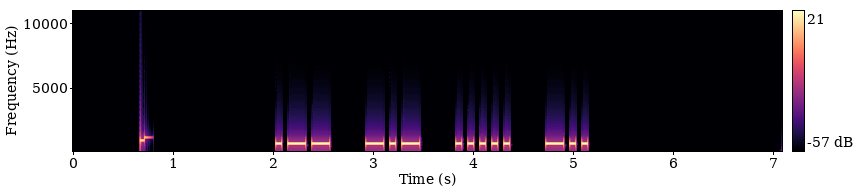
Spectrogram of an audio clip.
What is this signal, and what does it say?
Morse code, heard as a keyed tone, about 20 wpm, spaced as for 14 wpm, 700 Hz. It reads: WK5D
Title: USA Call Signs - 2x Character Spacing - 20wpm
